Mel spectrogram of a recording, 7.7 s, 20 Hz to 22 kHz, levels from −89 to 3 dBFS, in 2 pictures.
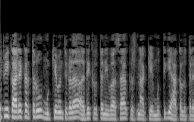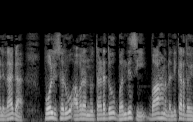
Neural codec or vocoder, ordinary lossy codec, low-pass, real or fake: none; MP3, 32 kbps; 7.2 kHz; real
